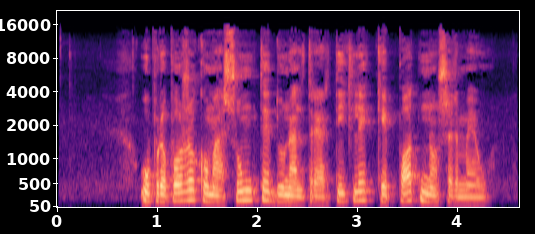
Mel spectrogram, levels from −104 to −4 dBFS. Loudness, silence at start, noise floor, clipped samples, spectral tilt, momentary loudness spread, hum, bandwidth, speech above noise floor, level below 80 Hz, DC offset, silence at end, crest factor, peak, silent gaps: -21 LUFS; 0.85 s; -58 dBFS; under 0.1%; -3.5 dB/octave; 7 LU; none; 15.5 kHz; 37 dB; -60 dBFS; under 0.1%; 0.3 s; 18 dB; -4 dBFS; none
